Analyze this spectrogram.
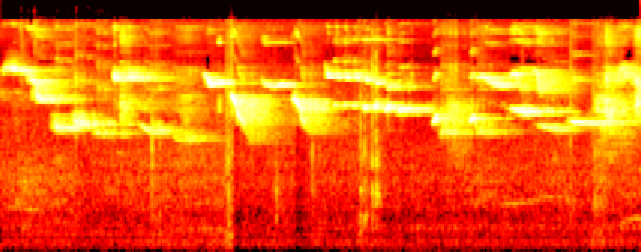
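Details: Loud, clear singing from a sulingan (tledekan gunung): cascades of high whistles sliding downward, phrase after phrase, interspersed with sharp clicks.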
